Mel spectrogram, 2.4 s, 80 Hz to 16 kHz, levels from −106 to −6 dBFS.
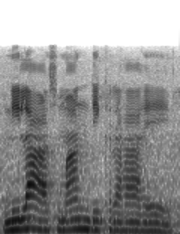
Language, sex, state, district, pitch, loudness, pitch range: Hindi, male, West Bengal, Alipurduar, 140 Hz, -19 LUFS, 130-150 Hz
